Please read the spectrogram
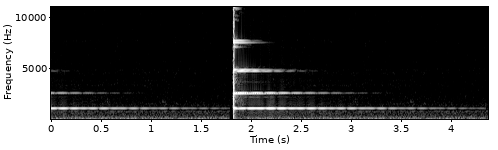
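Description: A bell-like ding sound effect, added in editing. The ringing tail of one strike fades at the start, then a second clear ding comes about two seconds in and rings away slowly.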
